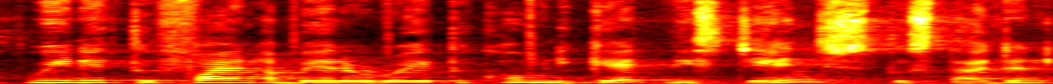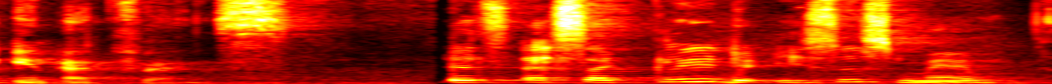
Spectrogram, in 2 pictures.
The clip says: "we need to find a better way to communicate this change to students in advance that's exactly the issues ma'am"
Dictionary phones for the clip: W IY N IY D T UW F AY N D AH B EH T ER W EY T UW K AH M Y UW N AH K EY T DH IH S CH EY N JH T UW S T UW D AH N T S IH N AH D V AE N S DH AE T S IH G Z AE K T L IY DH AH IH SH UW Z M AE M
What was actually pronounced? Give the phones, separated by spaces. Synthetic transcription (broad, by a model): W IY N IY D T UW F AY N D AH B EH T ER W EY T UW K AH M Y UW N AH K EY T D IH S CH EY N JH T UW S T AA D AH N IH N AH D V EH N S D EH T S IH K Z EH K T L IY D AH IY S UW S M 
